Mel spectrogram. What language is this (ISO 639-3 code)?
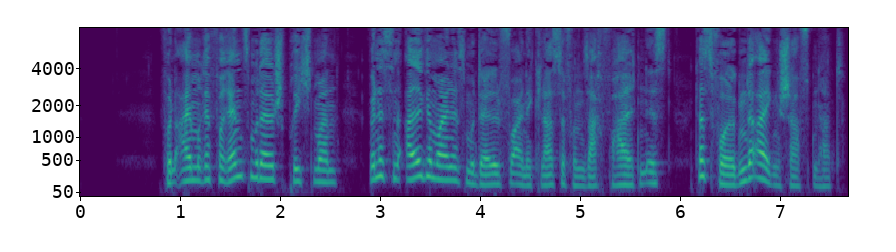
deu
